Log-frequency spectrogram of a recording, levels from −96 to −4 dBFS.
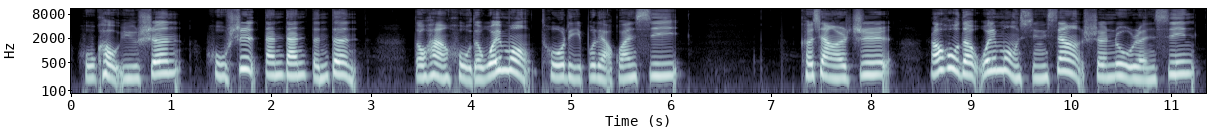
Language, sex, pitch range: Chinese, female, 205-255 Hz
